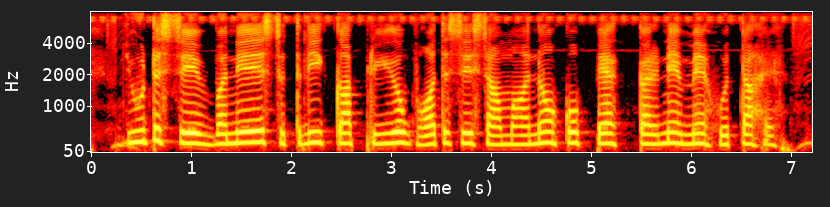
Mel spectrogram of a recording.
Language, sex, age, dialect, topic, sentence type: Hindi, female, 18-24, Kanauji Braj Bhasha, agriculture, statement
